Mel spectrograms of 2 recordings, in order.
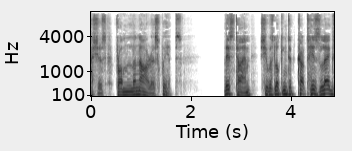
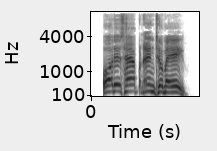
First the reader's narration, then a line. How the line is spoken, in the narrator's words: he cried out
